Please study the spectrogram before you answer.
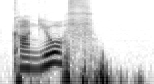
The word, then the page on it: Carnyorth: English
